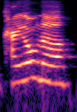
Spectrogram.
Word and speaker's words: Kiona: It's like you're like this movie because so Kiona Vineyards, is that right?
